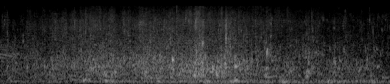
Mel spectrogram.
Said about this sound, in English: I'm on the lake. The lake? I take a boat out and drift.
